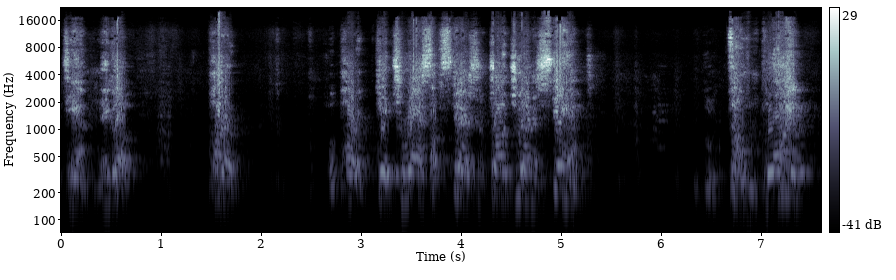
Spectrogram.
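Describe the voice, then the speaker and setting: A man's voice: fairly high pitch, lively intonation, measured pace, pauses often, pushed and bright, far from the mic, slight background noise. A man doing a cruel barking staffer. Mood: furious. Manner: barking orders, hurling insults. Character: abusive male institution staffer, bullying and cruel. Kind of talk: amateur drama acting. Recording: echoey room, voice from afar.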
